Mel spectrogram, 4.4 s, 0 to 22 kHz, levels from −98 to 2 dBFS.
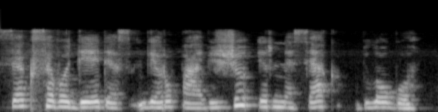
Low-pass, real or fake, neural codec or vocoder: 7.2 kHz; real; none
